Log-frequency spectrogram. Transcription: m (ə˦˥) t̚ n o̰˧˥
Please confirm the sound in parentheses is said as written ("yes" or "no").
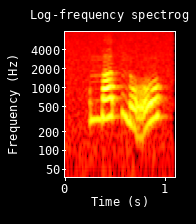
no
